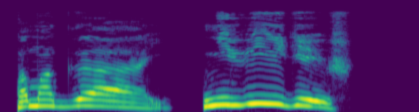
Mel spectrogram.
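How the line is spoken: Young man's hoarse shouting. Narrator (Russian): Молодой парень хрипло кричал

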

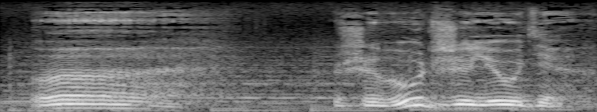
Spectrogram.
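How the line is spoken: Envious mutter. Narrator (Russian): Завистливо пробормотал Гилрой

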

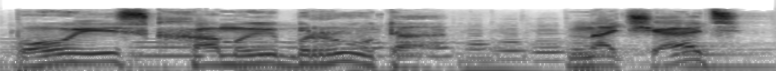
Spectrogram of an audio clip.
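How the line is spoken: Deep subterranean voice. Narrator (Russian): Вий произнес густым подземным голосом

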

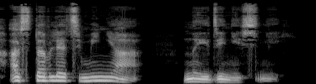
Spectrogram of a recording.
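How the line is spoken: Undertone. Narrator (Russian): сказал он вполголоса

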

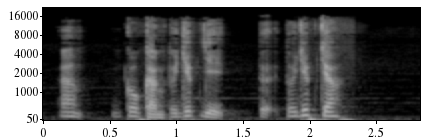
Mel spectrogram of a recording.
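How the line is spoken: Stammering question. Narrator (Vietnamese): Điệp lắp bắp hỏi

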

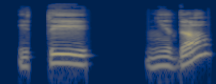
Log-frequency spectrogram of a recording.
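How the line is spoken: Quiet question. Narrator (Russian): тихо спросила Аля

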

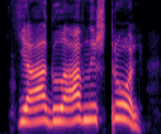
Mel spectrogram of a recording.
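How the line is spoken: Shouting at full volume. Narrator (Russian): крикнула, что есть мочи

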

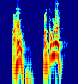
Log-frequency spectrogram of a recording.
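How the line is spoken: Shout. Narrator (Vietnamese): Tôi quát

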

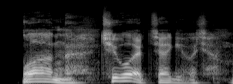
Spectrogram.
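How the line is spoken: Sigh. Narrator (Russian): вздохнул

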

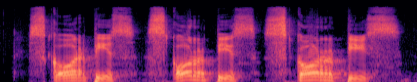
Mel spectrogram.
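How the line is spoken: Hateful angry growl. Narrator (Russian): прорычал он, взгляд его горел злобой и ненавистью

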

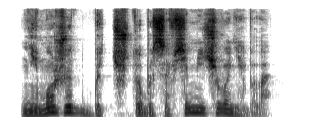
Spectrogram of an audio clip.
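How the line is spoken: Muttered. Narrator (Russian): пробормотала Гермиона

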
